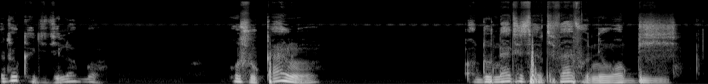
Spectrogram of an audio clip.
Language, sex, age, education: Yoruba, male, 30-45, tertiary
